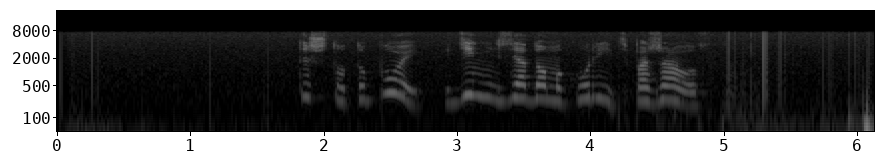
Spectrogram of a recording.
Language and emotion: Russian, angry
